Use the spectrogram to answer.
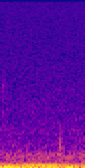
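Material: Nothing is struck.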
